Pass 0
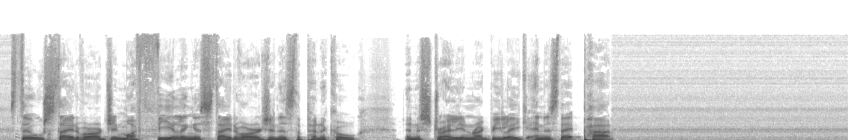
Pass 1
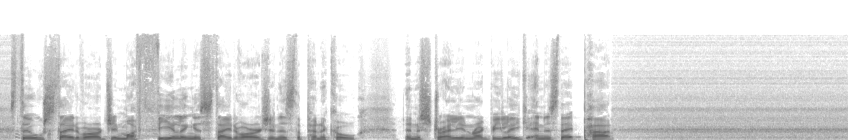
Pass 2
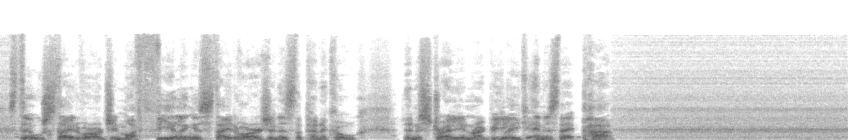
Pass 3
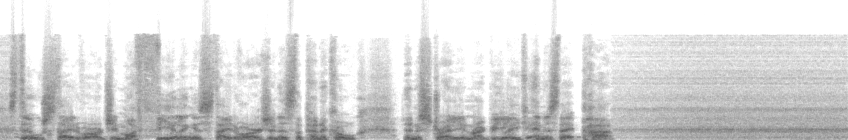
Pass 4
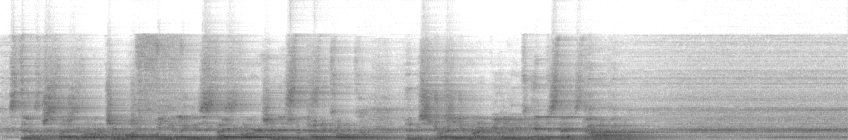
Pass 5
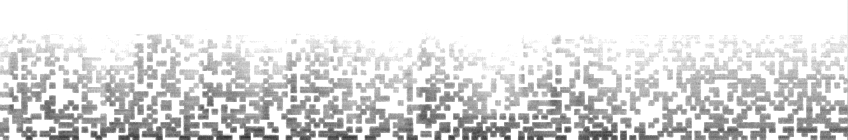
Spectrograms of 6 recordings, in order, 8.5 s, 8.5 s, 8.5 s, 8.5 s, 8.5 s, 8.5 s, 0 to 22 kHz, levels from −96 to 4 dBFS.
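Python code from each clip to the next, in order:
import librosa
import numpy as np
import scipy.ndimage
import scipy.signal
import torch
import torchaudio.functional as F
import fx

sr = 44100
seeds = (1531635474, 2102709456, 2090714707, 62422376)

y1 = fx.weighting(x, sr, curve='A')
y1 = fx.band_squash(y1, sr, depth_pct=40)
y1 = y1 * 10.0 ** (-4.0 / 20.0)
y2 = fx.phase_scramble(y1, sr, seeds[0], window_ms=50)
y2 = y2 * 10.0 ** (1.0 / 20.0)
y3 = fx.rider(y2, sr, range_db=3, speed_s=0.5)
y3 = 10.0 ** (-29.5 / 20.0) * np.tanh(y3 / 10.0 ** (-29.5 / 20.0))
y3 = y3 * 10.0 ** (2.0 / 20.0)
y4 = y3 + 10.0 ** (-6.5 / 20.0) * np.pad(y3, (int(242 * sr / 1000.0), 0))[:len(y3)]
y4 = fx.rev_fdn(y4, sr, rt60_s=1.9, lf_ratio=0.9, hf_ratio=0.55, size_ms=11.0, drr_db=-1.5)
y4 = y4 * 10.0 ** (2.0 / 20.0)
y5 = fx.spec_dropout(y4, sr, seeds[1], share_pct=59)
y5 = scipy.signal.sosfilt(scipy.signal.butter(2, 9000.0, 'lowpass', fs=sr, output='sos'), y5)
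y5 = y5 * 10.0 ** (7.5 / 20.0)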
